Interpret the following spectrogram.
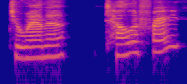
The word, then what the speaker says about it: Joana Talafre: I'm delighted to introduce you to Joana Talafre.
